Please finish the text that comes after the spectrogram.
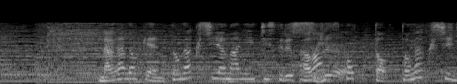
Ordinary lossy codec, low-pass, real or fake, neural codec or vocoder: none; 7.2 kHz; real; none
